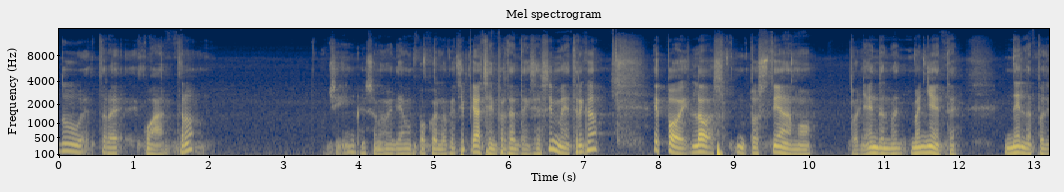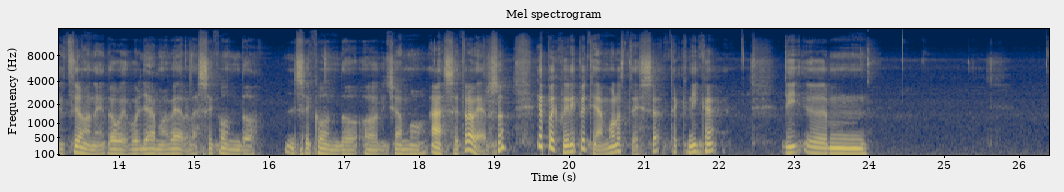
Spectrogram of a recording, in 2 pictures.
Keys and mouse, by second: 8.9-11.1 drag, 11.4-20.4 drag, 23.9-26.1 drag.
